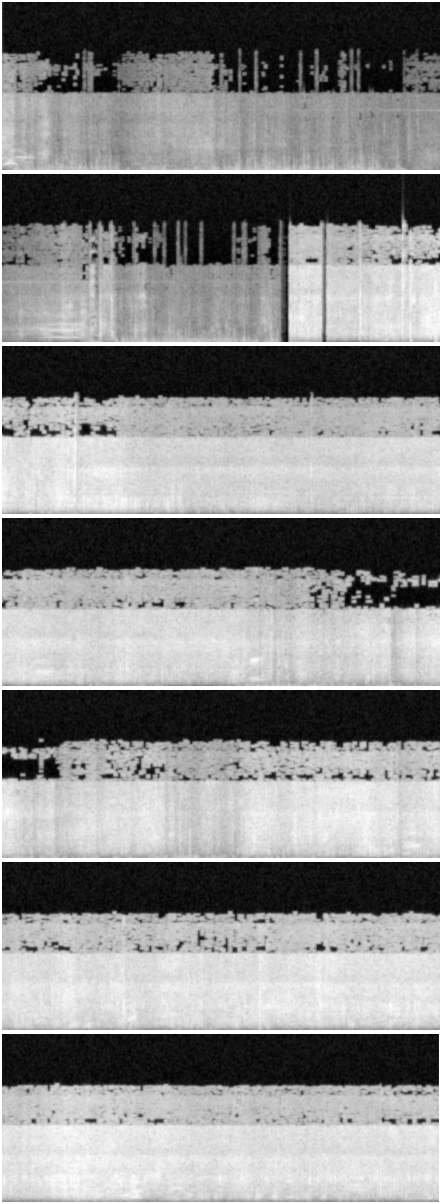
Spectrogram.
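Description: Skis sliding over packed snow, with wind rushing across the microphone while skiing downhill. It breaks off sharply about seven seconds in and comes back louder. Faint children's voices come and go.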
